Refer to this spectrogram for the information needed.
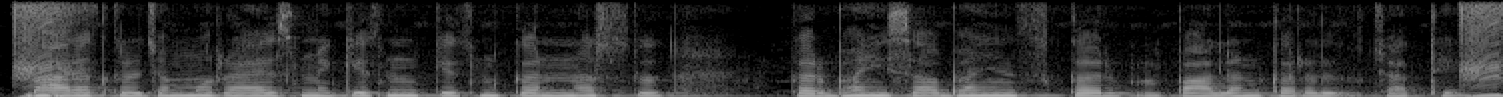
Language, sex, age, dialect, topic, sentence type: Chhattisgarhi, female, 18-24, Northern/Bhandar, agriculture, statement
